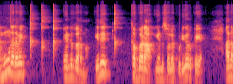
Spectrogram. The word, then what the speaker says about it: Gqeberha: போட்டியை பற்றி பார்ப்போம் இந்த கிபரா என்ற பெயர் நேற்றைய நாளும் நான் சொல்லியிருந்தேன் அந்த பெயரை விட திருத்தமான உச்சரிப்பு எப்படி இருக்கிறது என்று சொன்னால் அது சொல்லும்போது கபரா என்று சொல்லி சொல்வார்கள் அந்த என்ற சத்தமும் சேர்ந்தே வரும் நான் இதை சொல்லிக் கொண்டிருக்கும்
